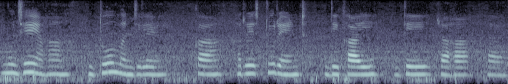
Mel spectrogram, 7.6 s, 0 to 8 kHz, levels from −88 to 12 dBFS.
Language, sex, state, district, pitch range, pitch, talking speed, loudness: Hindi, female, Bihar, Kaimur, 235-260 Hz, 245 Hz, 80 wpm, -17 LUFS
